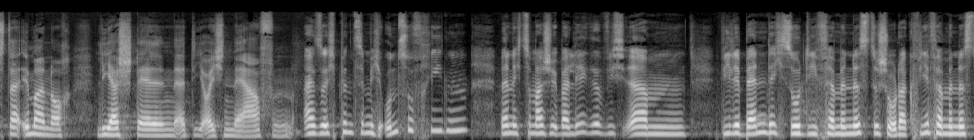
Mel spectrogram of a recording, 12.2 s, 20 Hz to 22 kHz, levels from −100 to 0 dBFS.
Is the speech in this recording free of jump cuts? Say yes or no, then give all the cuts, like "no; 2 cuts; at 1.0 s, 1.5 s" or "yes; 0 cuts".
no; 1 cut; at 3.6 s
